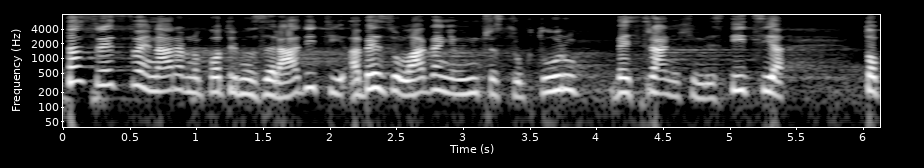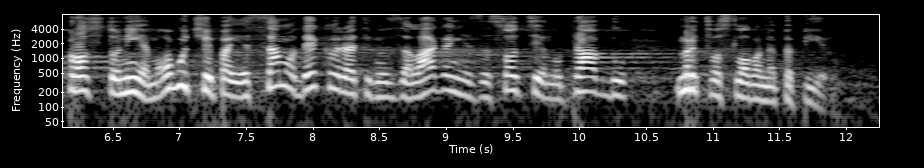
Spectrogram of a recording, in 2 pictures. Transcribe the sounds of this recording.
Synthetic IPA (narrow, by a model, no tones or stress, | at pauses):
t̪aːsɾet̪st̪ʋaje̞naːɾaʋno̞po̞t̪ɾe̞bnozaɾaːd̪it̪iʔabe̞zulˠaːɡaɲauinfɾast̪ɾukt̪uːɾu | be̞st̪ɾaːnixinʋe̞st̪iːt̪sija | t̪o̞ːpɾo̞st̪o̞nije̞mo̞ɡut͡ɕepaje̞samo̞d̪e̞klˠaɾat̪iʋnozalˠaːɡaɲe̞zaso̞t̪sialˠnupɾaːʋd̪u | mr̩t̪ʋoslˠo̞ʋonapapḭːɾṵ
